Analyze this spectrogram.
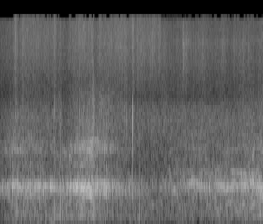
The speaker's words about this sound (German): Der Jubel der Zehntausende schlägt ihm entgegen.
